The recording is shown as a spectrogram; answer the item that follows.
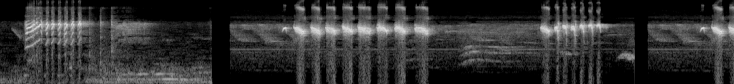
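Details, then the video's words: Cucak kinoi master song for training competition birds: a high rising trill, then nine evenly spaced piercing notes, a soft lower falling whistle, and further quick high trills after brief cuts. "suara masteran cucak kinoi"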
